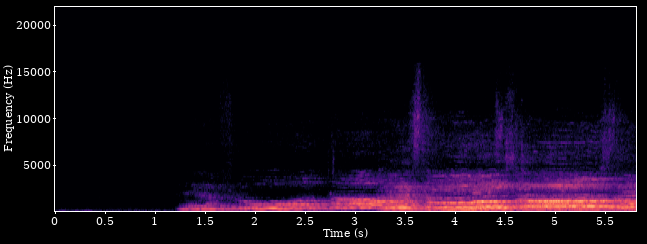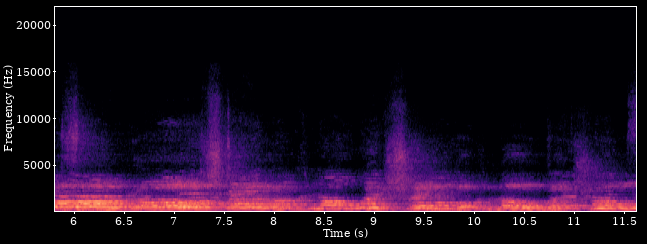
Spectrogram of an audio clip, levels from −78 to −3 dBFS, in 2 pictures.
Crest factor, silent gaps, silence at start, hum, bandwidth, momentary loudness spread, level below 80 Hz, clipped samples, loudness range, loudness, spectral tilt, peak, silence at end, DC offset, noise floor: 16 dB; none; 1.25 s; none; 14 kHz; 13 LU; -64 dBFS; under 0.1%; 9 LU; -24 LUFS; -5.5 dB/octave; -8 dBFS; 0 s; under 0.1%; -67 dBFS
